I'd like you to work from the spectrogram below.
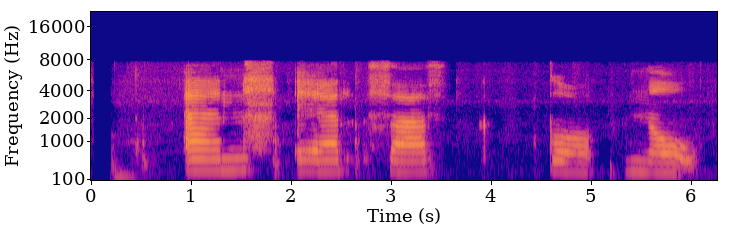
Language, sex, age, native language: Icelandic, female, 7, Icelandic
